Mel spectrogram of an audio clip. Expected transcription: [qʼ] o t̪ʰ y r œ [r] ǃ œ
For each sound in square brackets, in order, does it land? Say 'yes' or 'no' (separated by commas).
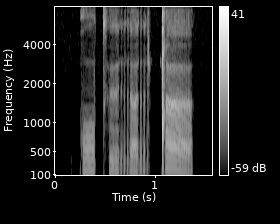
no, yes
